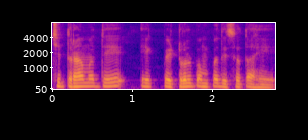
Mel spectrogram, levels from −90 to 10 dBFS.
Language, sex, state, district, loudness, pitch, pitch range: Marathi, male, Maharashtra, Solapur, -18 LUFS, 150 Hz, 140-160 Hz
